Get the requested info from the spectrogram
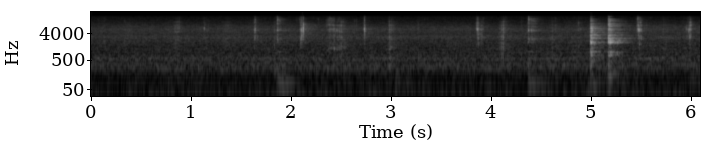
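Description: Metal fork tapping and scraping against a ceramic plate while scooping fried rice: scattered light clinks, with the loudest cluster about five seconds in.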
